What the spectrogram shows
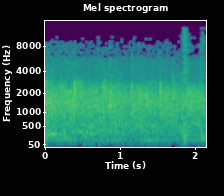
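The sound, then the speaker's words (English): A crowd at a church gathering on Christmas Day claps steadily for a bishop after his teaching, a dense wash of many hands clapping together with no gaps, loud and sustained throughout, with occasional sharper claps standing out on top. “If we are clapping, let's clap properly.”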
